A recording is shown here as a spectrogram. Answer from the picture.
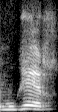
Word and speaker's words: mujer: Es por eso que mujer, aunque es aguda, no lleva acento, pero tiene la pronunciación fuerte en ger.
